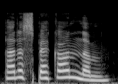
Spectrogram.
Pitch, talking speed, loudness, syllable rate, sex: 265 Hz, 255 wpm, -15 LUFS, 4.8 syllables/s, female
